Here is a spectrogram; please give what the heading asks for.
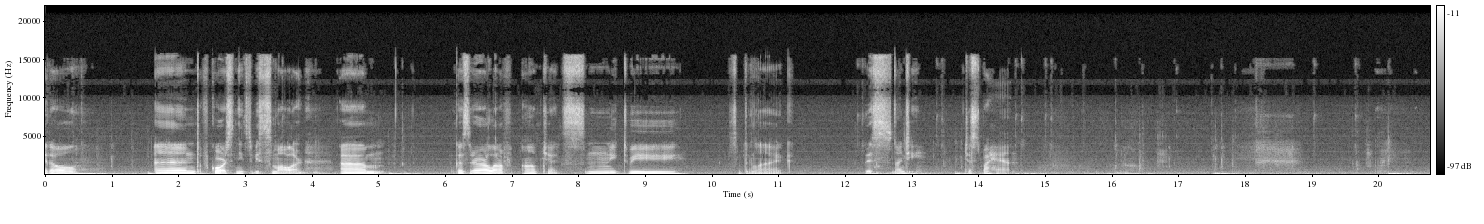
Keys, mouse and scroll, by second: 0.9 z, 1.6 r, 3.6-5.4 shift+drag, 5.3 r, 12.5 click, 12.9 g, 13.7 s, 14.7 g, 16.8 click, 17.6 z, 19.0 click, 20.1 s.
